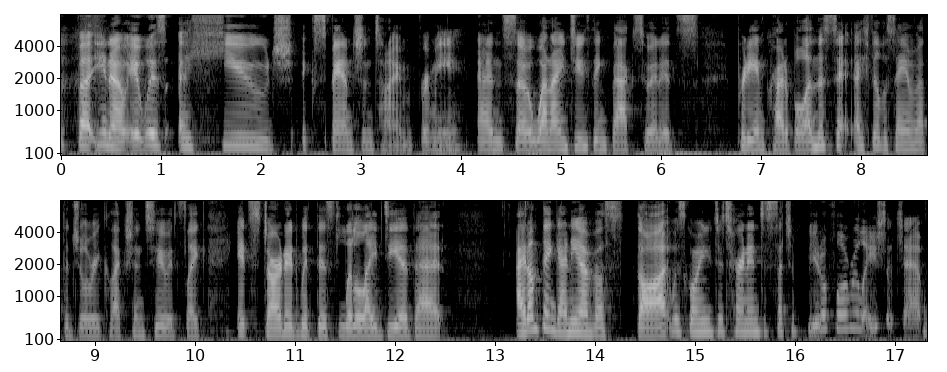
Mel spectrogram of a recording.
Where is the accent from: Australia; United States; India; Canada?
Canada; moved away as an adult; now in United Kingdom; I'm not from the U K. I'm Canadian. I was born in Canada, and I moved to the U K when I was nineteen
